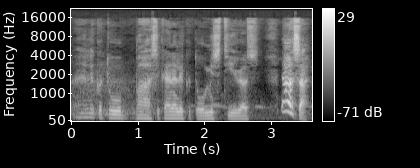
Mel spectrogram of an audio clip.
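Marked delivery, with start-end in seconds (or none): 3.2-3.6 much higher, punchy "No, sir"; emphatic refusal. Real, not acted. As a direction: shoot the refusal up high in disbelief. Emphatic rejection of candidate.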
